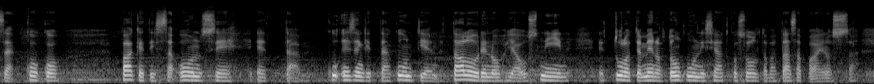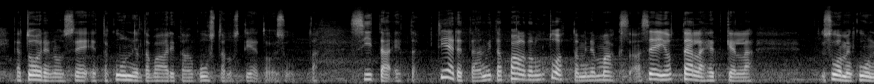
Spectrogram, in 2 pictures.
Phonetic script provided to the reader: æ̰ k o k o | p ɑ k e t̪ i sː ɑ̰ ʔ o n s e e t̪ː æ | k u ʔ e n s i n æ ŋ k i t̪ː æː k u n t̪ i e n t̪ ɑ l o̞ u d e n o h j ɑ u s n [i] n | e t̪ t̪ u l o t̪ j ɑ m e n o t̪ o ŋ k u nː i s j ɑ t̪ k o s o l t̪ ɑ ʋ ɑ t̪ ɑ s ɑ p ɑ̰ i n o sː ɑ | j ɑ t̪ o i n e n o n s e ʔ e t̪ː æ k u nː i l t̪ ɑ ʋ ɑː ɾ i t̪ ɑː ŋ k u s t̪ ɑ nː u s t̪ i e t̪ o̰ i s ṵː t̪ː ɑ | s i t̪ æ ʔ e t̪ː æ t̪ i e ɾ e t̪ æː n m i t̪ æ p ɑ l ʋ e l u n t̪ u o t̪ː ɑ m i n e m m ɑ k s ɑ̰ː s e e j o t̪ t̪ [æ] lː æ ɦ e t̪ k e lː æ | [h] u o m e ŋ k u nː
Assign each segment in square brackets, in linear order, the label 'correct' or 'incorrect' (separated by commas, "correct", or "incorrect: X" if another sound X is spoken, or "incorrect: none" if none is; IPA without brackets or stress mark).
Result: incorrect: iː, correct, incorrect: s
